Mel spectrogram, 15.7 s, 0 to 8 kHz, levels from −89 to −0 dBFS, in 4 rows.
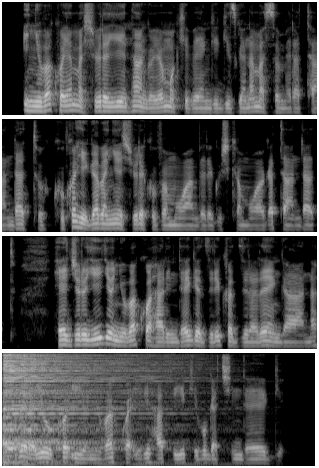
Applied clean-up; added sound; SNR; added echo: none; Hi-hat; -2 dB; none.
